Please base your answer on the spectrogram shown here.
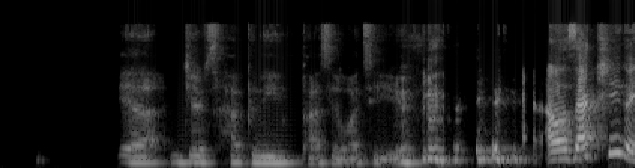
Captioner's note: laughs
